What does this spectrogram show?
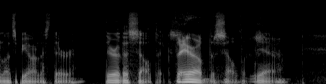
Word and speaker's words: Celtics: It should be Celtic. Yeah. They are the Boston Celtics, not the Boston Celtics, because you mentioned the Celtic women, the women that come around to do concerts. They are the Celtic women, not the Celtic women.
